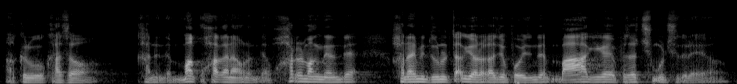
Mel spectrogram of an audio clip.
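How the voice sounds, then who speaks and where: A man's voice: lowish voice, flat delivery, fast talker, vocal fry, a bit bright. A middle-aged male pastor teaching a Bible study sermon, emphatic and conversational, with asides to the congregation.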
